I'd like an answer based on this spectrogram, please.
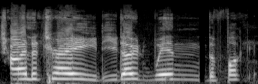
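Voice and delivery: heated, excited, high, worked-up outburst. Watching a player who keeps trying to trade: excited. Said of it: "the excitement in your voice".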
